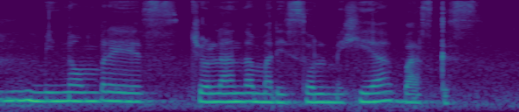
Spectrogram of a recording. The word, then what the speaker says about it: Mejía: Okay, last name Mejia, Mesia? Apellido Mejia. Mejía. Mejia. Mejia. Can you spell that for me?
